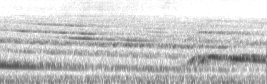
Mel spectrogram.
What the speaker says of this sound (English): it's an ambulance going by.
